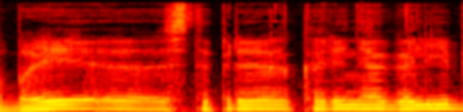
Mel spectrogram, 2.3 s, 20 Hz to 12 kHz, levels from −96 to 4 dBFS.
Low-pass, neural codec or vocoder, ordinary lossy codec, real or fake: 10.8 kHz; vocoder, 44.1 kHz, 128 mel bands, Pupu-Vocoder; AAC, 32 kbps; fake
